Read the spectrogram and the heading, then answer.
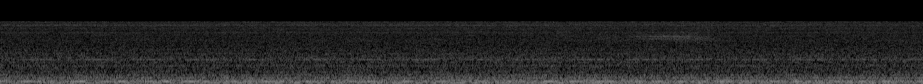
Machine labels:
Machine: fan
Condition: abnormal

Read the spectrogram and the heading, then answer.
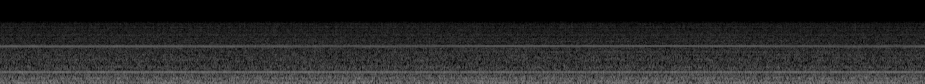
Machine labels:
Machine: pump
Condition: normal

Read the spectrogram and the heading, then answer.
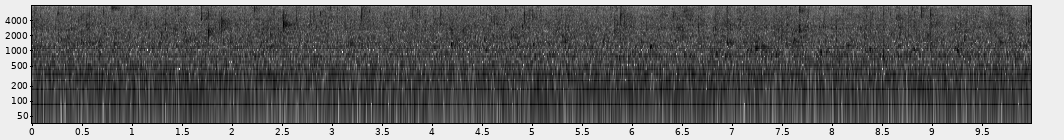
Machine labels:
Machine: pump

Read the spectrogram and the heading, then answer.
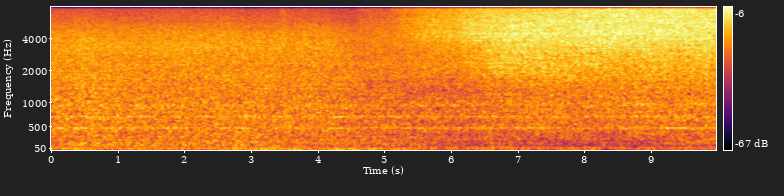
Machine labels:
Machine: fan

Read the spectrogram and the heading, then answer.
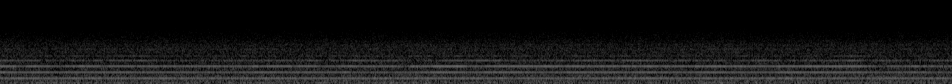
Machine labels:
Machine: fan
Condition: normal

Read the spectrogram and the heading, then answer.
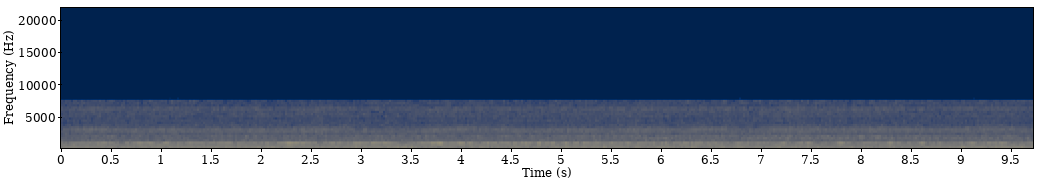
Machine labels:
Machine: fan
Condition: abnormal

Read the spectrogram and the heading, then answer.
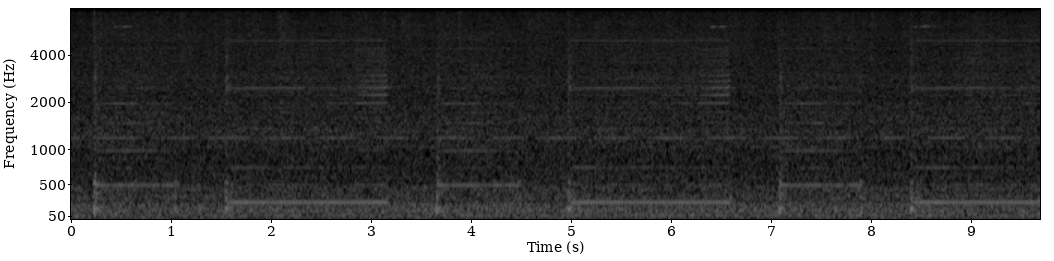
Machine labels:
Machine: slide rail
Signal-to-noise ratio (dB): 6 dB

